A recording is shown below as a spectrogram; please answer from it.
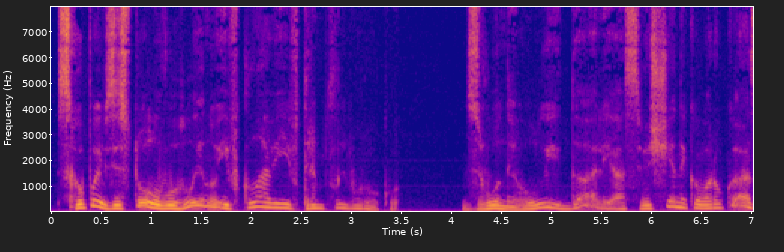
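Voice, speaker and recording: Gravelly-voiced male audiobook narrator. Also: medium pitch, no room sound. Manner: dramatic, lively storytelling.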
